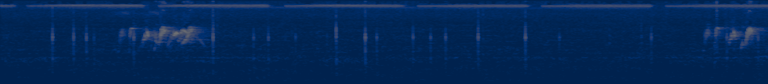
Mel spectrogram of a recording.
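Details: Decoy red-whiskered bulbul from Dong Nai, Vietnam, a keen singer with a harsh voice. One loud, twisting chattered phrase early, another at the close, with scattered sharp clicks and ticks between.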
